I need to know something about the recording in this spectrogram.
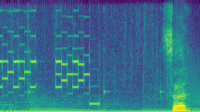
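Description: Mobile phone ringtone: a quick electronic melody of high alternating beeps that stops about a second in, over a low, steady background music drone.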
